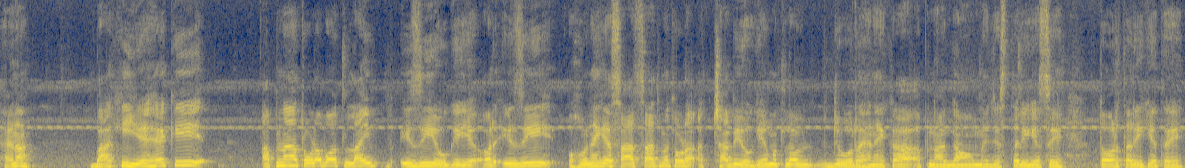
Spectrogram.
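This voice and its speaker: A young man with an Uttarakhand Pahadi accent, chatting loudly and quickly as a family vlogger telling stories at home. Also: a little high, slight background noise. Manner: talks loud and fast, storytelling. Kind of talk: casual family vlog chat.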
